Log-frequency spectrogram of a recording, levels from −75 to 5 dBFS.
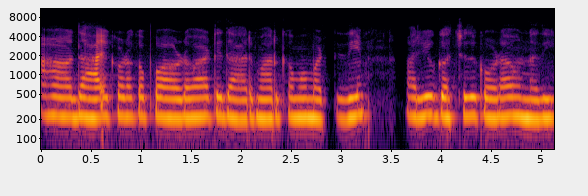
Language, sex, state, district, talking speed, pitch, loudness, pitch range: Telugu, female, Andhra Pradesh, Chittoor, 140 wpm, 215 Hz, -15 LUFS, 210-220 Hz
